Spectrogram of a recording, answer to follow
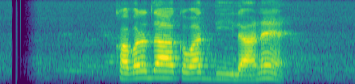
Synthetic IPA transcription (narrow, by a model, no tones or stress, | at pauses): kaʋəɾəd̪aːkəʋat̪̚d̪iːlaːnɛː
